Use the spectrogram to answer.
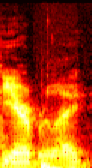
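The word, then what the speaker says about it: Pierre Brûlée: titled Pierre Brulez. I don't know. – Pierre Brulé, yeah. – I don't know when the S is silent and when it's not.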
